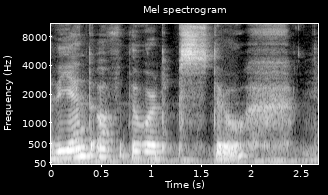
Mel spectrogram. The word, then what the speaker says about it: pstruh: We pronounce the CH CH sound at the end of the word pstruh. H is voiced and it becomes a voiceless sound at the end of a word. Pstruh.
